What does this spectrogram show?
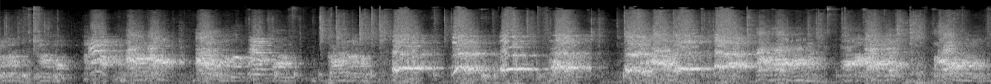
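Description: Vizsla puppies yip and bark in rapid, overlapping bursts, with high squeaky notes among them.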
